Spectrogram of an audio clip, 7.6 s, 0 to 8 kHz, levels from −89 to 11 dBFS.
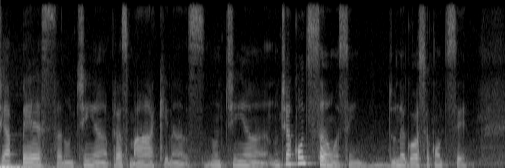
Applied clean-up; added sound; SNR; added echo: none; Bass drum; 3 dB; none.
